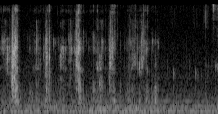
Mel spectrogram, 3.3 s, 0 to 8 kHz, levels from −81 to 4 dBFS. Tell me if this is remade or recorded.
recorded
